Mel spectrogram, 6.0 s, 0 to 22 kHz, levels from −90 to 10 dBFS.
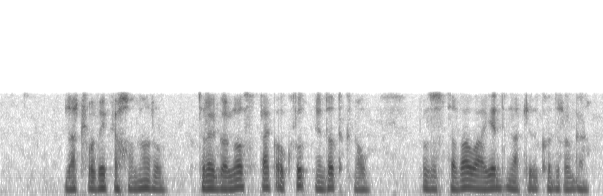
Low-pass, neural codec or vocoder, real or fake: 3.6 kHz; codec, 16 kHz, 4 kbps, FunCodec, trained on LibriTTS, 50 frames a second; fake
